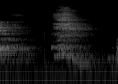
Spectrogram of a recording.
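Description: A performer's breathy sigh about a second in, falling in pitch, after a sung note with vibrato fades out.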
